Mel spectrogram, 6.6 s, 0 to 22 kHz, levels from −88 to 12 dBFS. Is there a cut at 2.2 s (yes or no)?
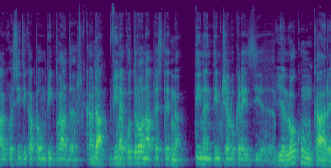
no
